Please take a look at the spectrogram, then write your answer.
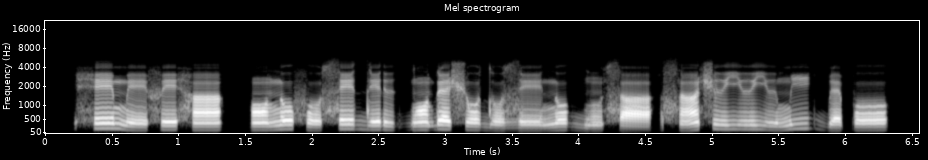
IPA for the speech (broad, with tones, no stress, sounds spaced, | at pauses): h eː˦ m eː˨ f e˧ h ã˧ | ɔ̃˧ n o˦ f o˨ s e˦ d e˧ ɾ ɨ˨ ɡ͡b ɔ̃˧ ɗ ɛ˦ ʃ o˧ d o˨ z eː˨ n o˧ ɡ͡b ũ˨ s a˨ | s ã˨˦ ʃ ɨ˦ j ɨ˦ j ɨ˧ m iː˦ ɡ͡b ɛ˨ p oː˧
